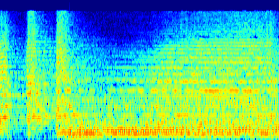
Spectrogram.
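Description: A dramatic stinger sound effect: two sharp hits followed by a loud, sustained low brassy blast that holds steady for several seconds, with no talking.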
